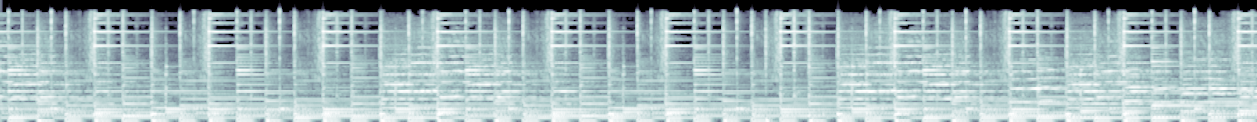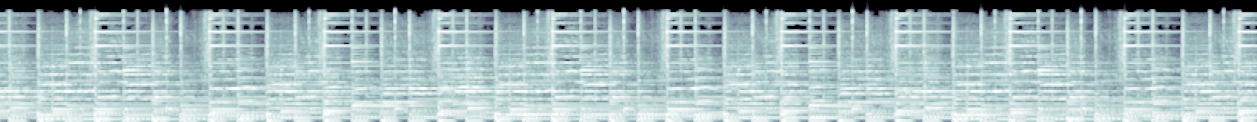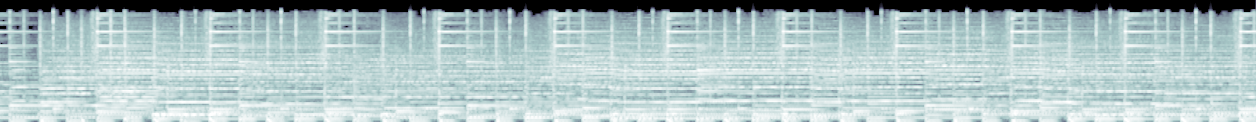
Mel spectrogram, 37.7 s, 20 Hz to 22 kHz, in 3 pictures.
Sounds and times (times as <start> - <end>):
Music: 0.0 - 37.7.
